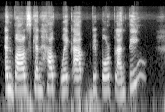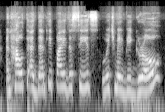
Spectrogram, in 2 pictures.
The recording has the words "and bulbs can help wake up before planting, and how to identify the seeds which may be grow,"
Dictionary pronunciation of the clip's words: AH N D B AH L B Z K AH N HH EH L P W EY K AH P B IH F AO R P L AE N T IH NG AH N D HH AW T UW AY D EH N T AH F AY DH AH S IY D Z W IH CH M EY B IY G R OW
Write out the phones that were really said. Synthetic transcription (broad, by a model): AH N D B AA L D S K AH N HH EH L P W EY K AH P B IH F AO R P L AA N T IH NG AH N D HH AW T UW AY D EH N T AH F AY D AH S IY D S W IH CH M EY B IY G R OW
